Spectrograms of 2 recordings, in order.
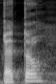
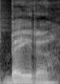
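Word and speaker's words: Beto: his fake Mexican name is it Bethel or big toe well we all know it's beta but whatever I do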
